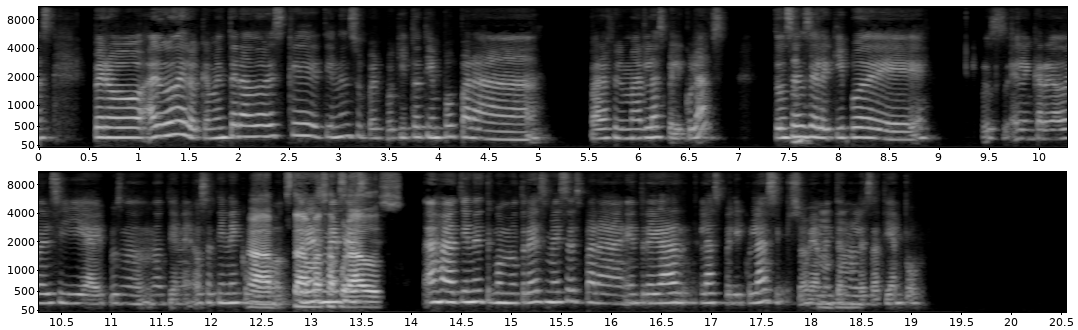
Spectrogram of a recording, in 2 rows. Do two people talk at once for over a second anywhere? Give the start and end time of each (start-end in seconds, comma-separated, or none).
12.3-13.6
